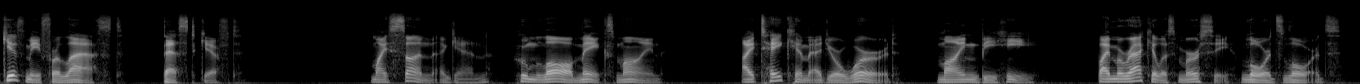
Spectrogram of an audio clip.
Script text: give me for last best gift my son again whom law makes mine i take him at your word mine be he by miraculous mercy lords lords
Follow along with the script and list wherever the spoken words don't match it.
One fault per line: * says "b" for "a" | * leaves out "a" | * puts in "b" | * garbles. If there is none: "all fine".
all fine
